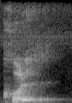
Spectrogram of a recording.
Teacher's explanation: Jadi kita mulakan dengan mahras qaf, kemudian kita mati dengan mahras lam, kul. Mana lidah kita naik ke langit-langit, mahras lam semasa mengakhirkan suku kata kul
